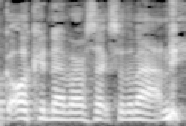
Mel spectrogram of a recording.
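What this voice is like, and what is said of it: Put-on exaggerated masculine voice. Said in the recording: “That was my man voice impression”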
